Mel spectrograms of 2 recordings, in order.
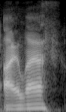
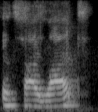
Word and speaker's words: Eylath: Do people say Ilath? Oh, yeah. But it's Eilat. It's Eilat.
